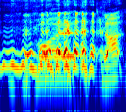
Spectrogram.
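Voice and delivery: high, loud laugh through "not"; giggling protest. Real, not acted. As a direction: burst out laughing mid-word. Laughing at twelve-year-old fanbase.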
